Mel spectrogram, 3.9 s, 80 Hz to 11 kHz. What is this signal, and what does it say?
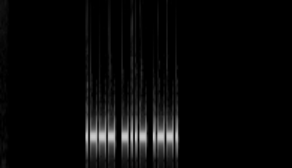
Morse code, heard as a keyed tone, about 37 wpm, 700 Hz. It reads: JXP
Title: USA Call Sign Postfixes - 3 Letters 40wpm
